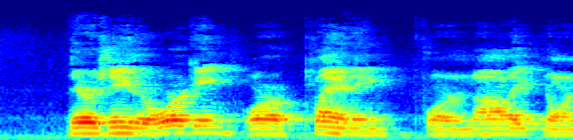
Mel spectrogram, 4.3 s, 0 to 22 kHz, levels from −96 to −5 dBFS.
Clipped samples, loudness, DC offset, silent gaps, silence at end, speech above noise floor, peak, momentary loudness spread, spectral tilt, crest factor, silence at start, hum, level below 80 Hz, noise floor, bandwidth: under 0.1%; -25 LUFS; under 0.1%; none; 0 s; 34 dB; -8 dBFS; 10 LU; -6.5 dB/octave; 18 dB; 0.5 s; none; -60 dBFS; -58 dBFS; 11.5 kHz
